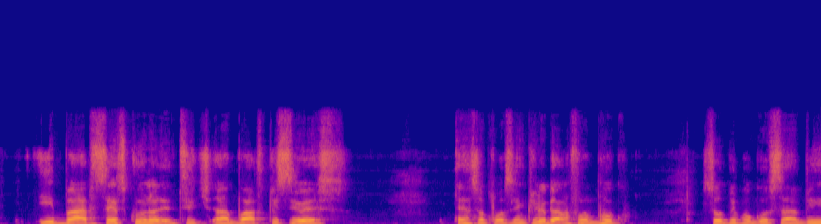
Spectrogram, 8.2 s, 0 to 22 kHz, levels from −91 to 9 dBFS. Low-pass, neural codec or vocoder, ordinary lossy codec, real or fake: none; codec, 24 kHz, 3 kbps, HILCodec; none; fake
